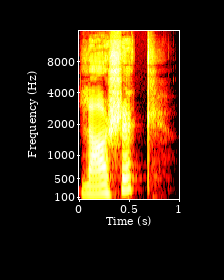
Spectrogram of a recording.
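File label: "larsøk", Hemsedal dialect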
